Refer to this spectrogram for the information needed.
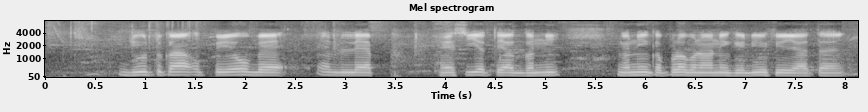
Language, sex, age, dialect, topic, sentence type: Hindi, male, 25-30, Kanauji Braj Bhasha, agriculture, statement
